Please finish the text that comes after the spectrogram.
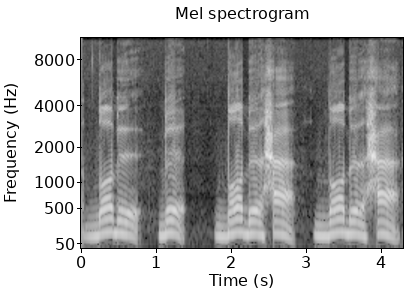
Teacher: Kemudian dbha do dbha di situ ada huruf dhad dan huruf dhad ini merupakan huruf yang keluar dari lidah bagian samping ya. Ketika huruf dadd dibaca db di situ ada ba, ada huruf ba yang dia sukun.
